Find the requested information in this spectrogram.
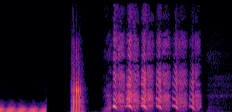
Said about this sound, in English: Getting played like a fucking farting tuba.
